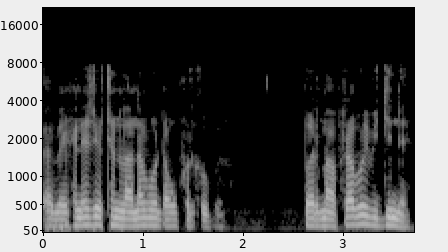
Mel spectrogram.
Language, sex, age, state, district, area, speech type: Bodo, male, 60+, Assam, Chirang, rural, spontaneous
